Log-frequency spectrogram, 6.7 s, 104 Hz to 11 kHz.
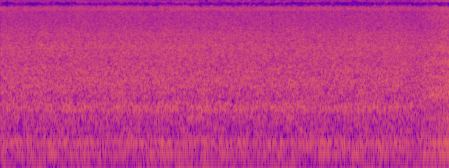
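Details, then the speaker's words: Early-1970s Electrohome 652-1 20-inch box fan, motor windings looked overheated but tested healthy, on high speed after restoration: steady even rush of air with low constant hum, no wobble or ticking; well-balanced, running fine. "and of course the incredible startup sound I've got to hear that so here it is high-speed beautiful [Music] runs great"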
